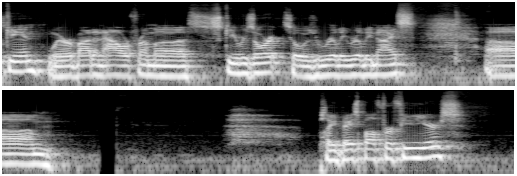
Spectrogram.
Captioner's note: sigh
